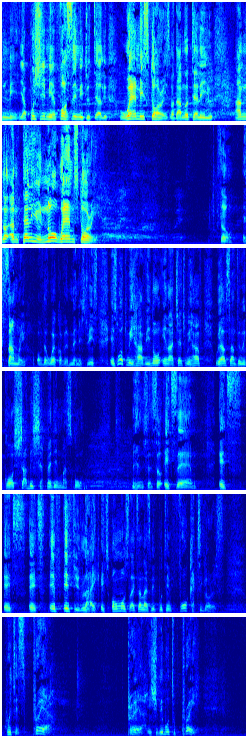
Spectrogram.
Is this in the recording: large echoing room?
yes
